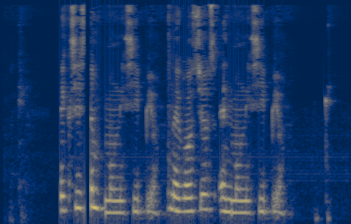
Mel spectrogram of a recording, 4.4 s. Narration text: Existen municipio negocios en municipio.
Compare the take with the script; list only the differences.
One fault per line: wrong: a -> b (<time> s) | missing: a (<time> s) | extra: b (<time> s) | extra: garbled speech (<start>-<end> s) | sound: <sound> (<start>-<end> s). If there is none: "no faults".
sound: dropout (1.0-1.1 s)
